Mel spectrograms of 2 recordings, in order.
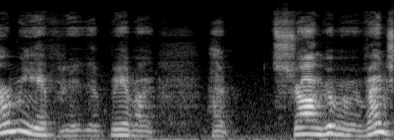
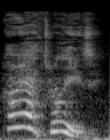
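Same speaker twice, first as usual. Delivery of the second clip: breezy; 8 semitones higher, much faster than usual. Acted. NPC breezy answer.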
